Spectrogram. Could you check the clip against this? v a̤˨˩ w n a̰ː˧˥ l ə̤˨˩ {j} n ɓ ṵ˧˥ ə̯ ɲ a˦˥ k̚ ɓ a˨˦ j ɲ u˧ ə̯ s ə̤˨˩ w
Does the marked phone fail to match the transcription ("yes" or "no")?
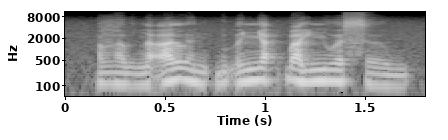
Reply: yes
